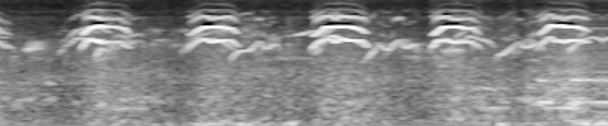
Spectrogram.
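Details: Common babbler chick being fed a worm by its mother; sharp high chirps arrive in bunches roughly every half second, each a quick arched note, against light outdoor hiss.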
